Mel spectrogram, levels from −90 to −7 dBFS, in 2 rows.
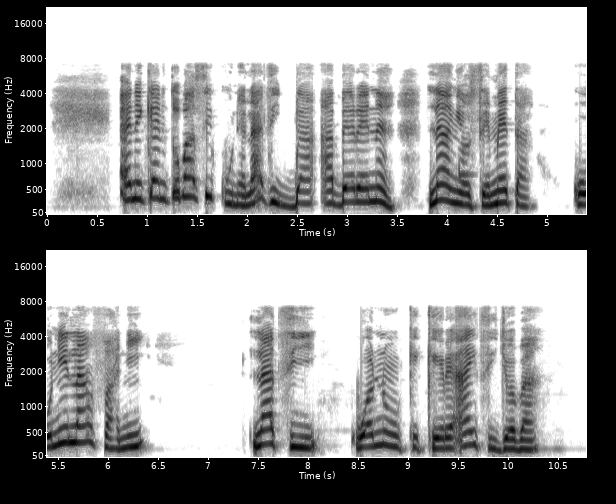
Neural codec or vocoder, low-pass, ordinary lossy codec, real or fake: none; 7.2 kHz; none; real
